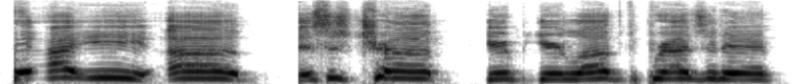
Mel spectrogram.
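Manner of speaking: high, slow, sheepish Trump voice; mock Trump voicemail. Trump leaving an awkward voicemail for Iran, high sheepish mock. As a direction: play it innocent and awkward. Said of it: "He just go".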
